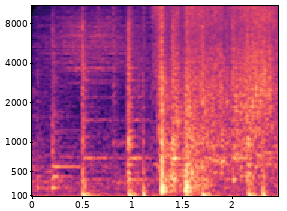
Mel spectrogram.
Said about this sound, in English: But when the barman noticed the gentle stream splish-splashing down the concrete stairs, he appeared strangely annoyed, using expletives freely.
